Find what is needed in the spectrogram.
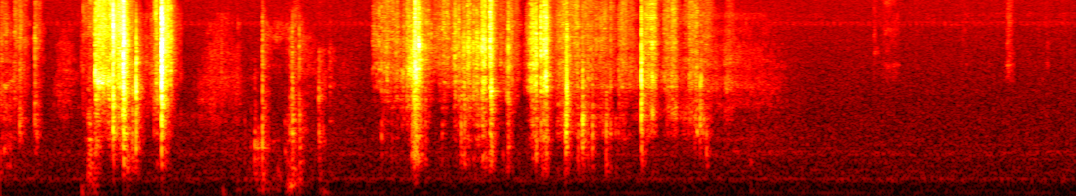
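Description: A stiff paper envelope rustling and crinkling as it is handled and bent while embossing powder is put on and tipped off it, in a string of short rustles over about seven seconds.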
